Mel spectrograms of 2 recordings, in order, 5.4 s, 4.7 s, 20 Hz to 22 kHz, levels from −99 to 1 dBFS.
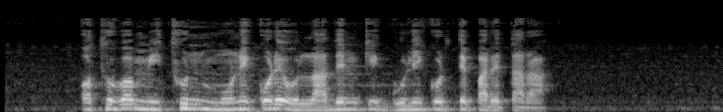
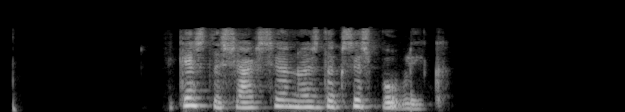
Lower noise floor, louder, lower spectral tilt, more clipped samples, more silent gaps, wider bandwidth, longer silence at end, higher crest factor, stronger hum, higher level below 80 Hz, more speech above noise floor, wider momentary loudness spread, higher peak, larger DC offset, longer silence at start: second, -67 dBFS vs under -90 dBFS; first, -25 LUFS vs -29 LUFS; first, -7.5 dB/octave vs -4.5 dB/octave; neither; second, none vs 0.21-1.05 s, 1.14-1.20 s; first, 11 kHz vs 8.2 kHz; about the same, 1.35 s vs 1.35 s; about the same, 18 dB vs 22 dB; neither; first, -60 dBFS vs -72 dBFS; second, 43 dB vs over 61 dB; about the same, 12 LU vs 11 LU; about the same, -8 dBFS vs -10 dBFS; neither; first, 0.6 s vs 0.1 s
